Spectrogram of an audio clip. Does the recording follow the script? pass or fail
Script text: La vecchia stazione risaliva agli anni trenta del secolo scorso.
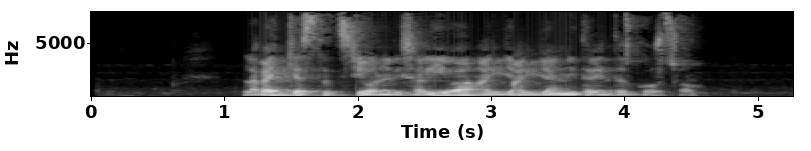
fail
